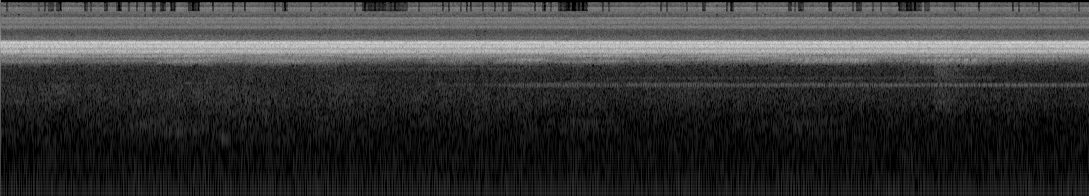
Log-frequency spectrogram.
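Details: Crickets sounding at night in an even, high-pitched, unbroken trill, joined by a faint steady lower tone in the second half.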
